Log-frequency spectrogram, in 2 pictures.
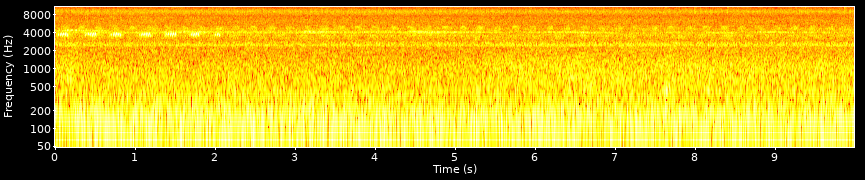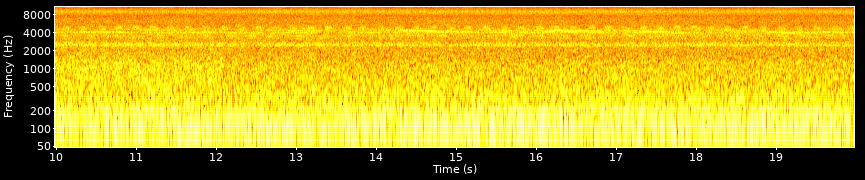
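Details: Forest crickets in autumn, calling alongside many other insects near a valley stream. A quick burst of six sharp, high chirps opens, then gives way to a continuous shimmering insect drone over rushing water.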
